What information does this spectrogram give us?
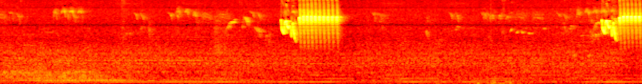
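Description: A seedeater hybrid gives two brief, high song phrases, each a quick rising note breaking into a rapid buzzy trill, about four seconds apart, over a low hum.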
